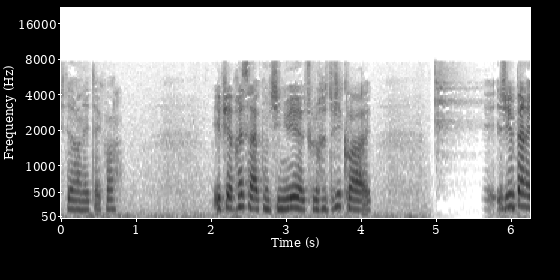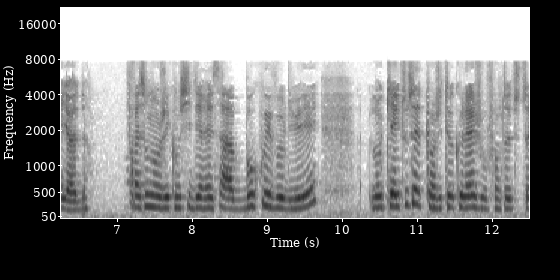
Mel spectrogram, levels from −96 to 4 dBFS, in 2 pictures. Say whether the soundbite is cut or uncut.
cut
